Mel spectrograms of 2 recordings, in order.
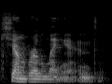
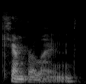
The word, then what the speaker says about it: Kimberland: My name is not Kimberland. My name is Kimberland like England or Maryland.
